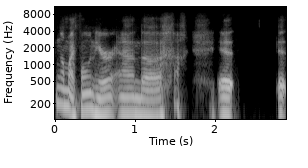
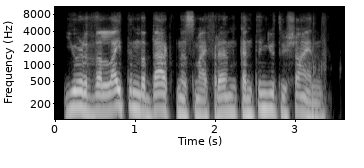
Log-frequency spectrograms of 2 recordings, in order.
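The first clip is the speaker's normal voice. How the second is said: put-on Greek accent. Speaker does an accent for the viewers: greek accent. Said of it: "I want to do a Greek accent for you guys".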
